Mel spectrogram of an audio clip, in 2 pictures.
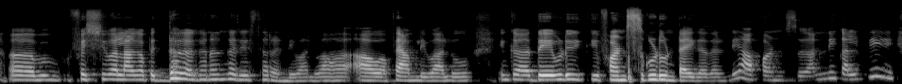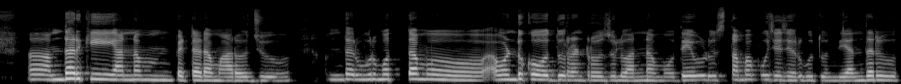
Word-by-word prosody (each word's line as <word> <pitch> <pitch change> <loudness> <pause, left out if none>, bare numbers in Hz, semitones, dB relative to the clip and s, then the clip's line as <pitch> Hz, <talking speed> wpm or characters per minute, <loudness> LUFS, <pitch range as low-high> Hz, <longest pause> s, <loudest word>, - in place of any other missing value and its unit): ఆహ్, 205 -1 +2
బ్-బ్ 210 -1 -5 0.2
ఫెస్టివల్‌లాగా 230 -2 +1
పెద్దగా 245 +7 +3
ఘనంగా 230 +2 -3
జేస్తారండి 205 -6 -6
వాళ్ళు, 170 0 -10
ఆహ్, 180 +1 -5 0.4
ఆ - - -9
ఫ్యామిలీ 185 -2 +1
వాళ్ళు, 175 0 -4 0.4
ఇంకా 225 0 -1 0.2
దేవుడికి 225 +1 +5
ఫండ్స్ 205 -1 +5
గూడుంటాయి 190 -6 +4
గదండీ, 170 +7 -10
ఆ - - +2
ఫండ్స్ 195 -1 -10 0.2
అన్నీ 255 +7 -10
కలిపి, 240 +11 -6 0.6
ఆహ్, 230 - +1
అందరికీ 255 +3 +6 0.2
అన్నం 215 0 -1 0.3
పెట్టడం 190 -1 +2
ఆ - - +1
రోజూ, 175 0 -4 0.6
అందరు 225 +1 -2
ఊరు 235 0 -1
మొత్తమూ 235 0 +1 0.6
ఆహ్, - - 0
ఒండుకోవద్దు 225 -3 +2
2 195 0 -5
రోజులు 185 0 -3
అన్నము, 180 0 -5
దేవుడు 200 0 +1
స్తంభ 220 +2 -3
పూజ 215 -1 -4 0.2
జరుగుతుంది 180 -1 -4
అందరూ 200 +2 +1
210 Hz, 130 wpm, -23 LUFS, 185-230 Hz, 0.6 s, అందరికీ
